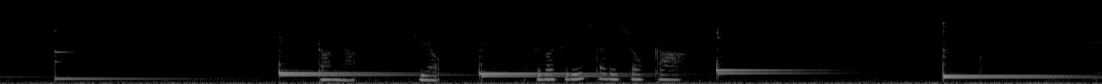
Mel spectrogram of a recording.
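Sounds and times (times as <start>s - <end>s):
quiet hiss: 0.0s - 11.0s
plucked kalimba notes: 0.5s - 1.6s, 2.8s - 4.1s, 4.8s - 6.0s, 7.1s - 8.5s, 9.4s - 11.0s
speech: 3.2s - 6.9s.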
